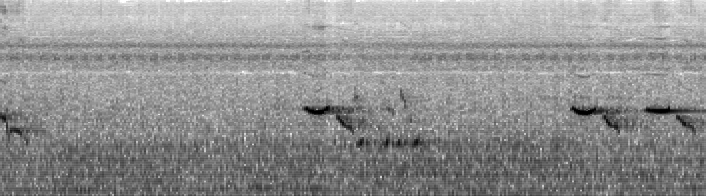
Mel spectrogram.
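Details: Masked laughingthrush lure call, natural recording: loud clear whistled notes, several sliding downward, given in two bursts a few seconds apart over steady background hiss.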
